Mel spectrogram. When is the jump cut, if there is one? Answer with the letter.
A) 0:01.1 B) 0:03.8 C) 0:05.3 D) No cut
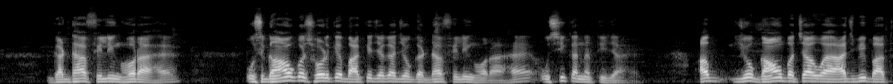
D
